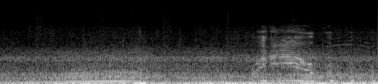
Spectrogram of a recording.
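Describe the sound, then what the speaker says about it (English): A 2020 Jeep Wrangler Rubicon with a 2-liter engine accelerating on a first drive, a loud low engine rumble rising in pitch with road noise, and a voice exclaiming over it near the end. "It's a very responsive powertrain. 2-liter, maybe a small engine, but the performance is amazing with this mammoth body."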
